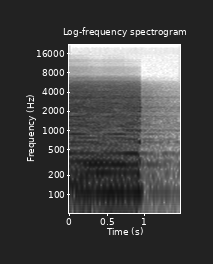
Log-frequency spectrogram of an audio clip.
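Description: A guitar amp driven through a Crazy Tube Circuits Super Conductor boost pedal rings out with a loud, saturated distorted chord that sustains for about a second, then cuts off sharply to a faint lingering hum.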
